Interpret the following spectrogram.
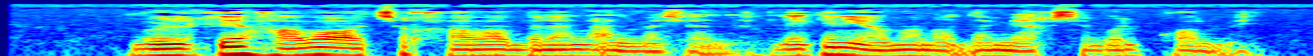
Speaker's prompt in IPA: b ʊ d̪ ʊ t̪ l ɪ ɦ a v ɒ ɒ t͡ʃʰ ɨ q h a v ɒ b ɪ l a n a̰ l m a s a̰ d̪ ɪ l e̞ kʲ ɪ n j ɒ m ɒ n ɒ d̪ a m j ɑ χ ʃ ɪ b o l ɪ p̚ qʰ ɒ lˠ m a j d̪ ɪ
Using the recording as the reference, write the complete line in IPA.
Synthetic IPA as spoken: b ʊ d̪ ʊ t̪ l ɪ ɦ a v ɒ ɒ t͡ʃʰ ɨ q h a v ɒ b ɪ l a n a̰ l m a ʃ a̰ d̪ ɪ l e̞ kʲ ɪ n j ɒ m ɒ n ɒ d̪ a m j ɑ χ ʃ ɪ b o l ɪ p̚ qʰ ɒ lˠ m a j d̪ ɪ

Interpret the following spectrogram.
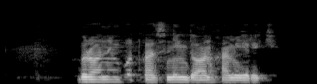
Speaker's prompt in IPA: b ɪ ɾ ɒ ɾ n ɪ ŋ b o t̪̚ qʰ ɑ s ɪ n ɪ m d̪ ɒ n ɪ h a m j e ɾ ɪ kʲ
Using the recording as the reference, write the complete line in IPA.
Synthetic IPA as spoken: b ɪ ɾ ɒ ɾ n ɪ ŋ b o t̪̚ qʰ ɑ s ɪ n ɪ ŋ d̪ ɒ n ɪ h a m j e ɾ ɪ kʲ

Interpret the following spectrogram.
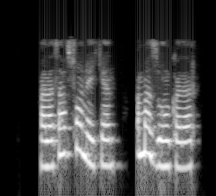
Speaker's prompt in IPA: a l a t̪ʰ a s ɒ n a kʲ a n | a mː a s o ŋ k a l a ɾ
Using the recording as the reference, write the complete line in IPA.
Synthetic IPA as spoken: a l a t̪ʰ a s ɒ n e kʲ a n | a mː a z o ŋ k a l a ɾ

